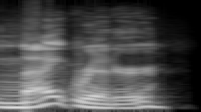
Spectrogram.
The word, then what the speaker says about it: Knight Ridder: That's a news source publication, and there are many Knight Ridder publications throughout the United States.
